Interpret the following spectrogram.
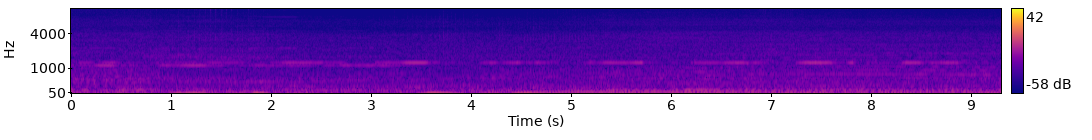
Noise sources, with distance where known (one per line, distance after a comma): unidentified powered saw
